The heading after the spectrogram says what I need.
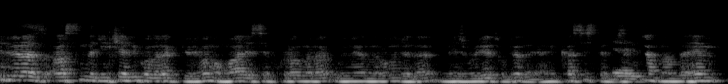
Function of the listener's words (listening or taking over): listening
